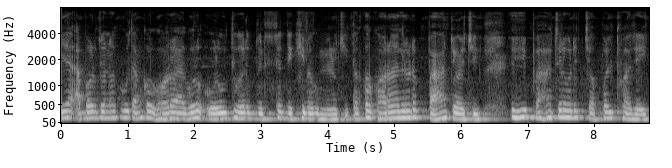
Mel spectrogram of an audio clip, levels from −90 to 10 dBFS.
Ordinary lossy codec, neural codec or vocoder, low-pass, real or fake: none; none; 7.2 kHz; real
